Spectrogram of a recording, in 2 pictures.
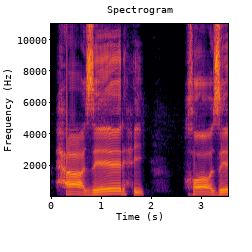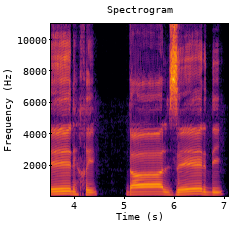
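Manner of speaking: slow, sustained chant of letter names; measured Quran-primer spelling drill; letter-drill recitation. Shown as a demonstration. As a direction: hold each letter name long, end on a short syllable.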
